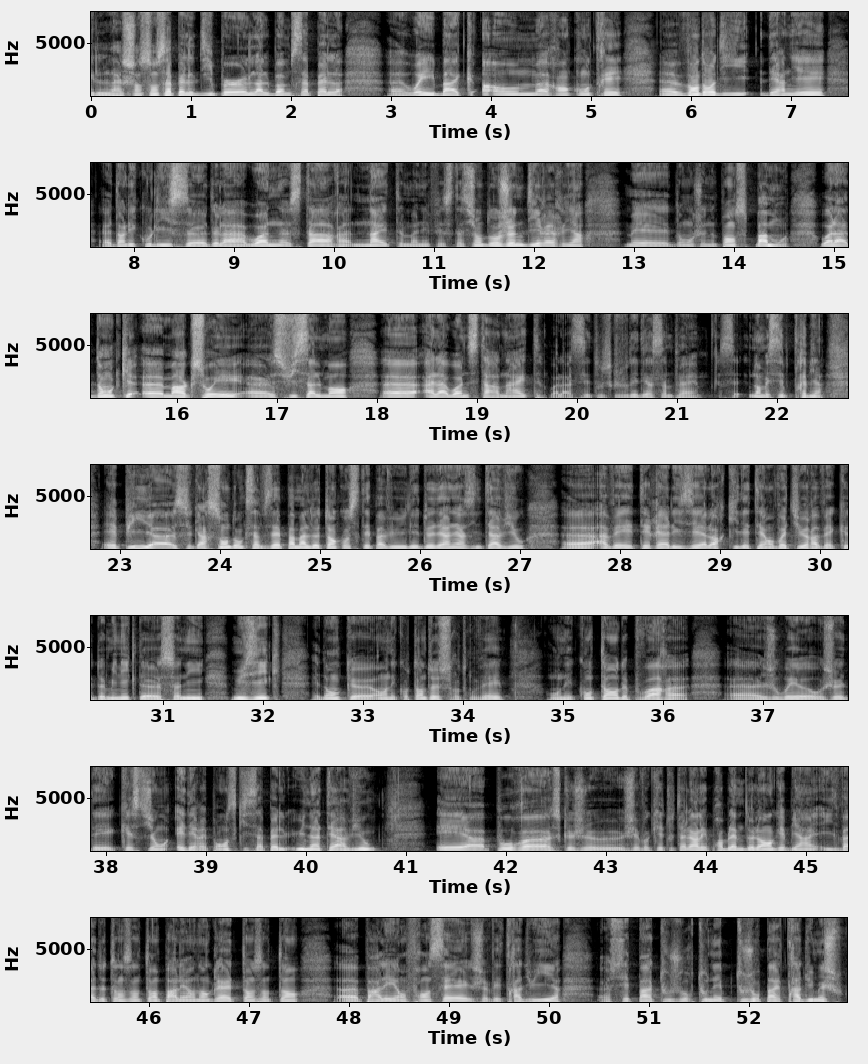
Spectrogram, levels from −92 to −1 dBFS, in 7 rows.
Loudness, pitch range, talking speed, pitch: -18 LUFS, 80-95 Hz, 190 wpm, 90 Hz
